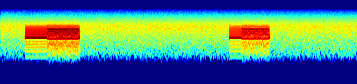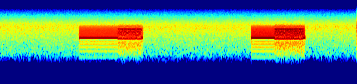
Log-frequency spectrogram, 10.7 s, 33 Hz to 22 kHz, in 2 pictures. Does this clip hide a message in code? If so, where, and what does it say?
Yes: packet radio (AX.25, as in APRS), 1200 baud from 0.4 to 9.9 s, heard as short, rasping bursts, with radio hiss and a squelch burst at the end.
